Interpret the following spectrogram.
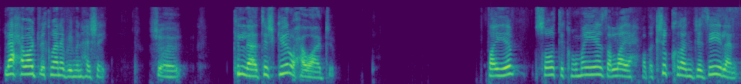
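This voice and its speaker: A woman, a family counselor hosting a casual live stream, reading viewer comments aloud, teasing them and offering blessings. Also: sits high.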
